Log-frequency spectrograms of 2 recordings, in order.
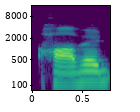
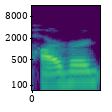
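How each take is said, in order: First: It has a soft 'ah' and no 'r'. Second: It has a plain American 'r' sound.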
